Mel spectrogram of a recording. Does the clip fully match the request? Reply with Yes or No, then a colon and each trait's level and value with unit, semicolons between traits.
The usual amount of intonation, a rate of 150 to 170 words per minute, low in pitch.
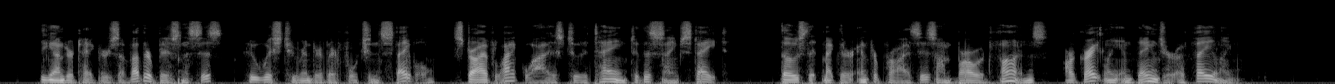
Yes: average, 3.9 semitones; average, 155 wpm; very low, 90 Hz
